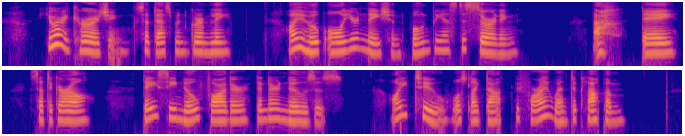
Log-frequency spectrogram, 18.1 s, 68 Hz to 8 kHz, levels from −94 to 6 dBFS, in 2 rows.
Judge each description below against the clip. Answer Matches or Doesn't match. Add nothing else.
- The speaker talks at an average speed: Doesn't match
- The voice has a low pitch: Doesn't match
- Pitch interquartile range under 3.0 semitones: Matches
